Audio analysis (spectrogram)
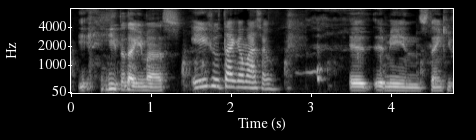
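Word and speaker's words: いただきます: The one that's been stuck in my head is the one that you say before you eat a meal, and it's itadakimasu.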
